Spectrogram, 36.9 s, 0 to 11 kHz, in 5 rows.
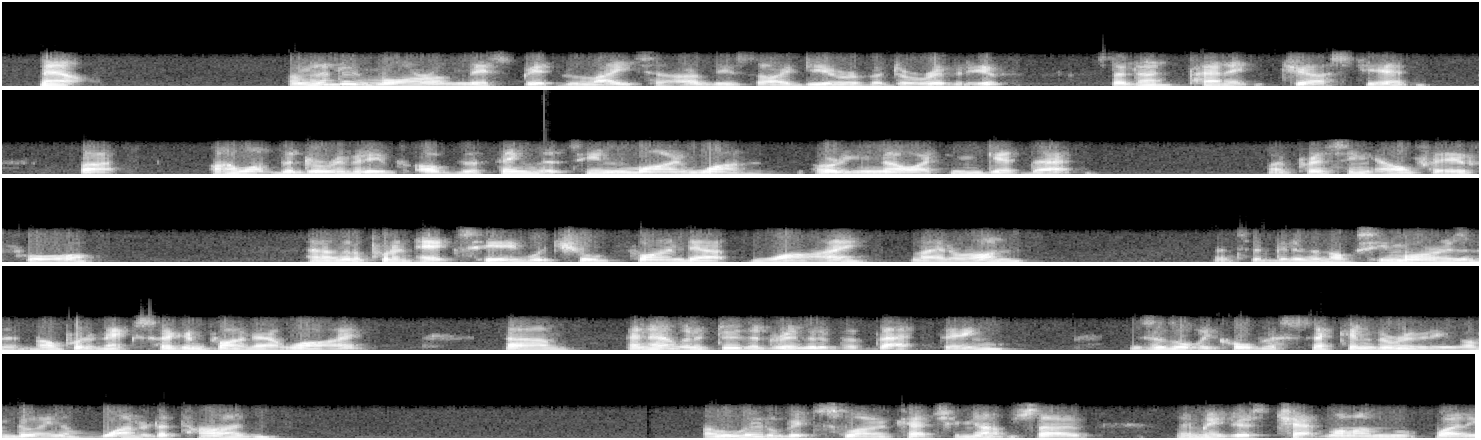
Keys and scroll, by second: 32.7 Right, 32.7 2, 35.3-36.1 typing.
